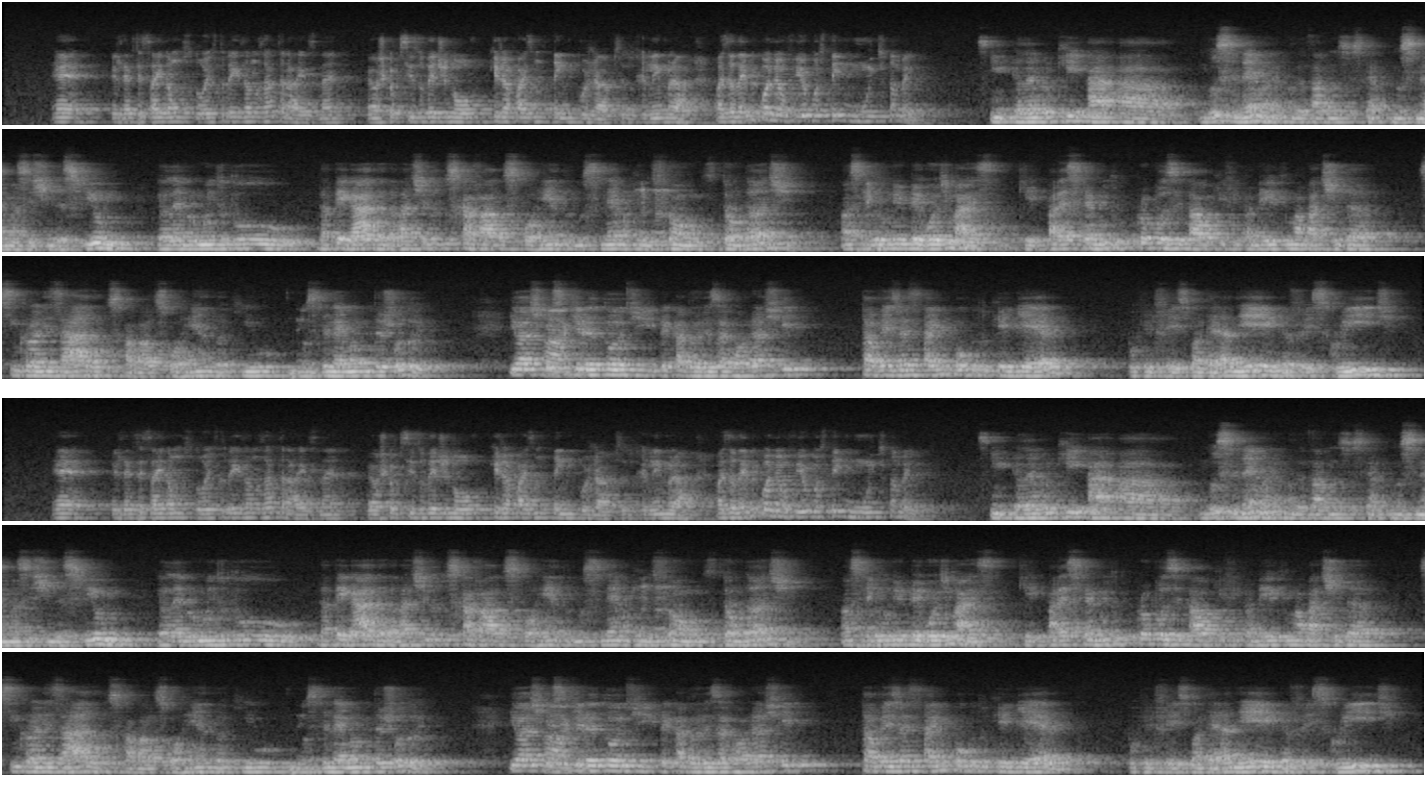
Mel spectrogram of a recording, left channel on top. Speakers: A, on the left; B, on the left.
A: É, ele deve ter saído há uns dois, três anos atrás, né? Eu acho que eu preciso ver de novo, porque já faz um tempo já, preciso relembrar. Mas eu lembro que quando eu vi, eu gostei muito também.
B: Sim, eu lembro que a, a, no cinema, né, quando eu estava no, sistema- no cinema assistindo esse filme, eu lembro muito do, da pegada, da batida dos cavalos correndo no cinema, aquele
A: Uhum,
B: som estrondante. Nossa,
A: sim,
B: aquilo me pegou demais, que parece que é muito proposital, que fica meio que uma batida sincronizada dos cavalos correndo. Aquilo
A: sim.
B: no cinema me deixou doido. E eu acho
A: Ah,
B: que esse diretor
A: que
B: de Pecadores agora, acho que ele talvez vai sair um pouco do que ele era porque ele fez Pantera Negra, fez Creed.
